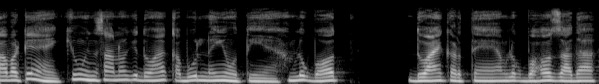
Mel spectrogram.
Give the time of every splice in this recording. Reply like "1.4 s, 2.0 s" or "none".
none

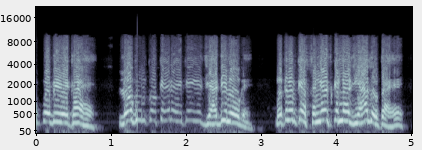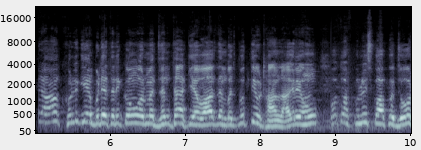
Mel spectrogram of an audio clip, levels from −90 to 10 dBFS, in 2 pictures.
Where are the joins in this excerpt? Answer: 5.0 s, 8.9 s

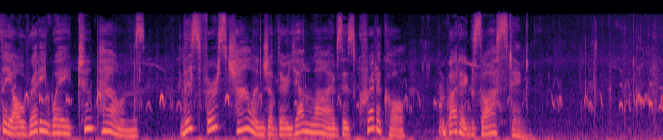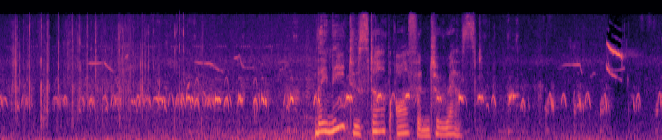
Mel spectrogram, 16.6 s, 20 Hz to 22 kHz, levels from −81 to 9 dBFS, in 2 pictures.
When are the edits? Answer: 6.7 s

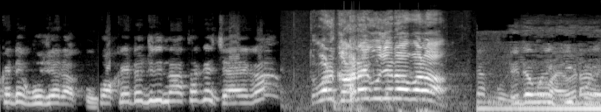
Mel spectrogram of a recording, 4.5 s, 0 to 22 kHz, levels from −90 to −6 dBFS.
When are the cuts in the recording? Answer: 3.6 s

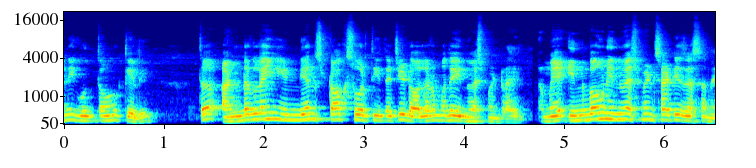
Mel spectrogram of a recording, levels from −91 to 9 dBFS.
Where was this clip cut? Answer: 4.6 s

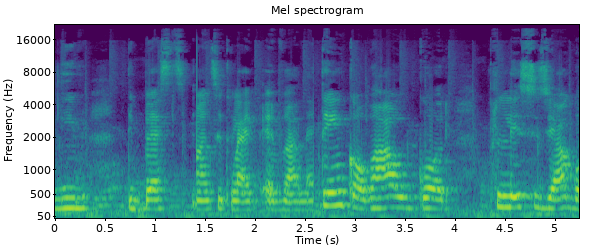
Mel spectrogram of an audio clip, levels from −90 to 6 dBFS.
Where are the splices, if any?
1.4 s, 2.5 s

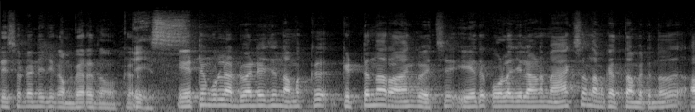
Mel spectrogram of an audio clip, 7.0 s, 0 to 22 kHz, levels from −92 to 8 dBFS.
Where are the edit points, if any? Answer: none

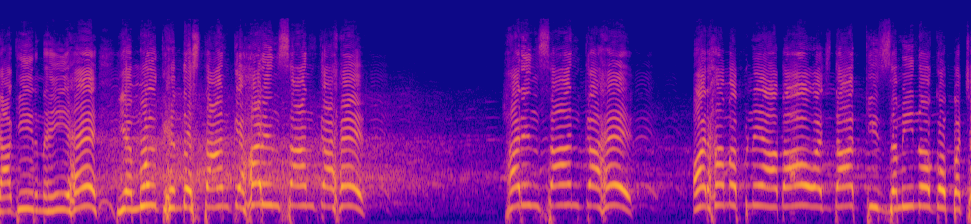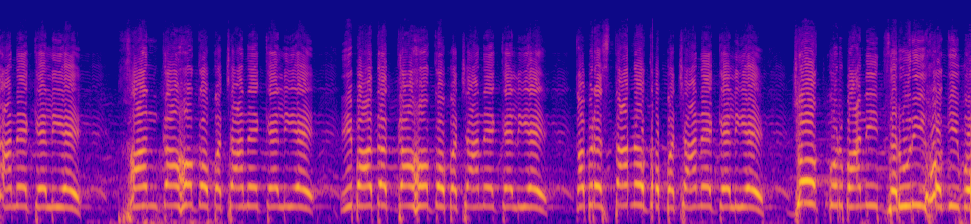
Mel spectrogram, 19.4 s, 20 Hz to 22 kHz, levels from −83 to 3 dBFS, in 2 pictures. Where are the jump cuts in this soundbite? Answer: none

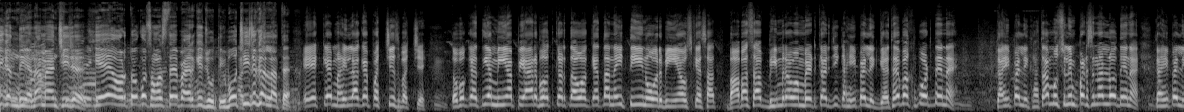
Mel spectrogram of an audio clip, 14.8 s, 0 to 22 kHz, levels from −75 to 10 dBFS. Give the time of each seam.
1.2 s, 3.7 s, 9.0 s

